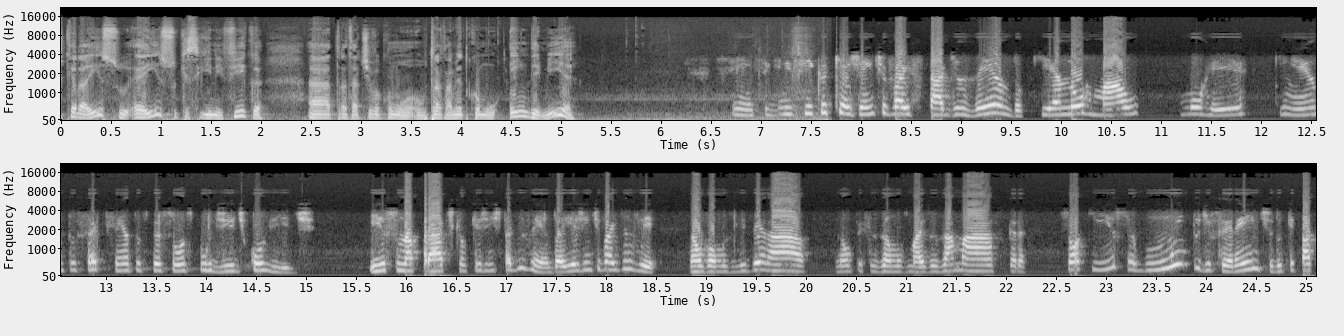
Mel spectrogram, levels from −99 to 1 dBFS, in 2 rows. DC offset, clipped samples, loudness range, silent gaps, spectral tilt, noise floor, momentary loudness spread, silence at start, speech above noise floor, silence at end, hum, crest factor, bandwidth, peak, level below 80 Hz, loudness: under 0.1%; under 0.1%; 5 LU; none; -3.5 dB/octave; -54 dBFS; 13 LU; 0 s; 38 dB; 0 s; none; 18 dB; 16 kHz; 0 dBFS; -40 dBFS; -17 LUFS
